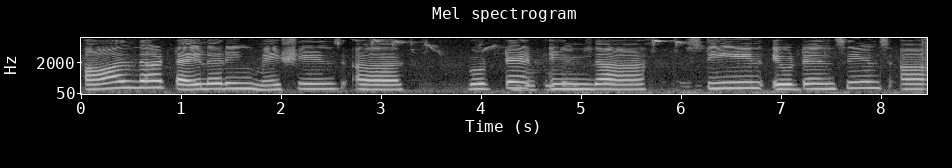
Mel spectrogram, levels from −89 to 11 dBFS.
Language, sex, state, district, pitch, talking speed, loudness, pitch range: English, female, Andhra Pradesh, Sri Satya Sai, 275 Hz, 80 wpm, -16 LUFS, 255-300 Hz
